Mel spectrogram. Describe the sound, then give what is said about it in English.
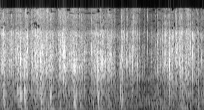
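Bubble wrap from the packaging of a newly unboxed microphone being squeezed and crinkled, giving a steady run of small crackles and a few sharper snaps, with no voices. “Oh, yeah, it'll pop. Pop.”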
